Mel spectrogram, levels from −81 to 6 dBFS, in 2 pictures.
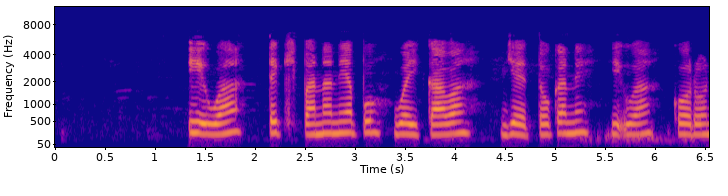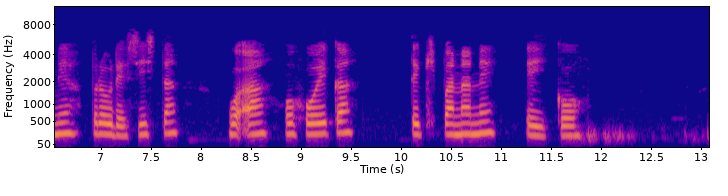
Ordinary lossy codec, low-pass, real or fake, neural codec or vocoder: MP3, 64 kbps; 7.2 kHz; real; none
